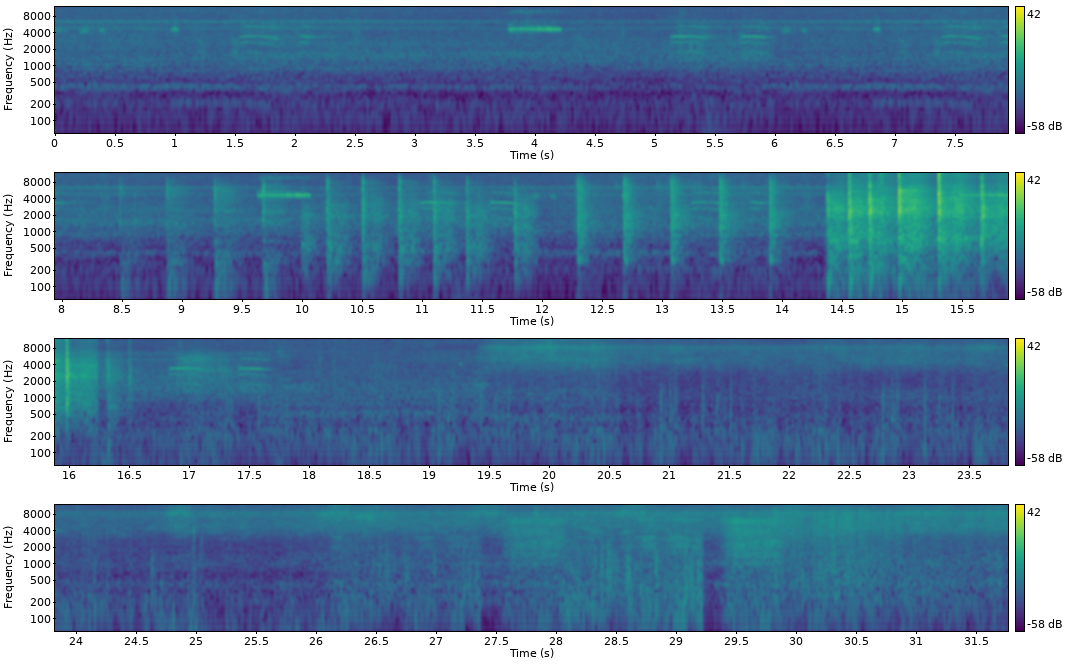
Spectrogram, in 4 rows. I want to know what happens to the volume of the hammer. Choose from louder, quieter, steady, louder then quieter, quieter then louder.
louder.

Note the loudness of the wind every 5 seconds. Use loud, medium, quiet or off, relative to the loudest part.
off, off, off, medium, medium, loud, loud.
